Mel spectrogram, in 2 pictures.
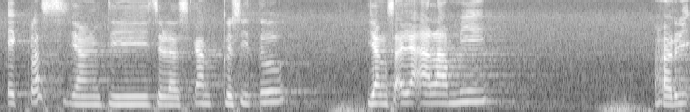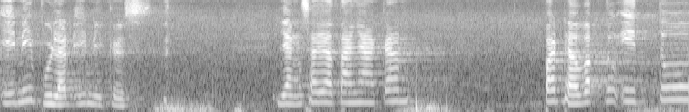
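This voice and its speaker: A woman's voice: high voice, slow, long pauses, a little hiss or hum. Earnest woman telling her story in a hall. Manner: earnest, keeps addressing the teacher respectfully. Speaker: congregant asking a question. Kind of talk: telling a personal story to a teacher. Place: study hall at an Islamic boarding school. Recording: long reverb, faint ambience.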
